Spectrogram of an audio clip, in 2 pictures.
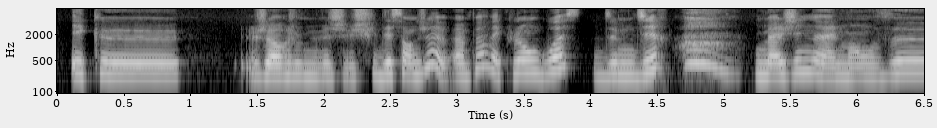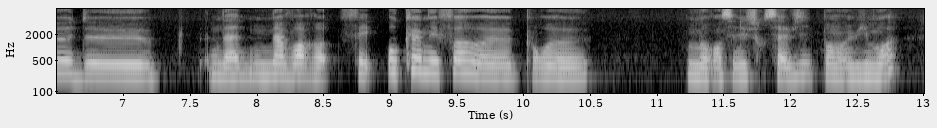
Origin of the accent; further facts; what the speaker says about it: southern France, France; now in Paris, France; du coup, je viens du Sud. Euh, là, je suis à Paris.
